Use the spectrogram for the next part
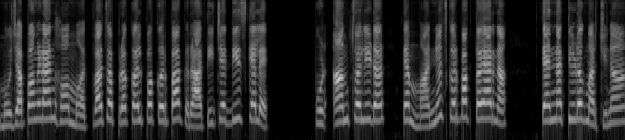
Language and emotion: Goan Konkani, angry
